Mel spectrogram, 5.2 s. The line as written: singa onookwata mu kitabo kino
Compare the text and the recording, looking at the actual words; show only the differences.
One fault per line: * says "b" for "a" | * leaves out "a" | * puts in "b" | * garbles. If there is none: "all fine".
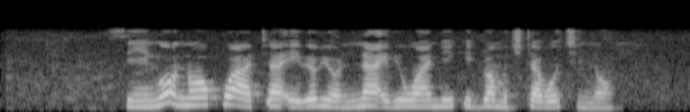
* puts in "ebyo byonna ebiwandiikiddwa"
